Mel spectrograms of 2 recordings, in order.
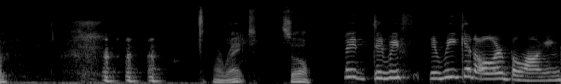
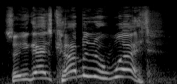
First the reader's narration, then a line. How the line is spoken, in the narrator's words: Smelty yells to you all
